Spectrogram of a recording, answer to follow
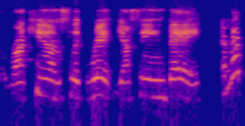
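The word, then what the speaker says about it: Yasiin Bey: to open for legends like rakim slick rick yassine bay am i pronouncing that right i always have issues with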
